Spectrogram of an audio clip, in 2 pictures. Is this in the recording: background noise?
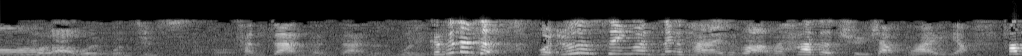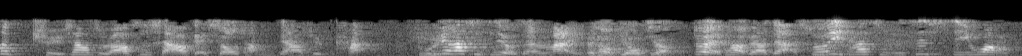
yes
